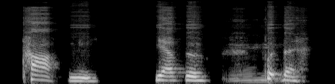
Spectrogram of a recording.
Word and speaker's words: Tami: Like Americans say Tammy, but Jamaican say Tommy. Tommy.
